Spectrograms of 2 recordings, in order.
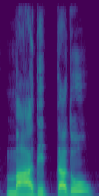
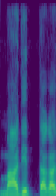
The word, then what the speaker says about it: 맛있다: 그래서 국립국어원에서 그래 둘 다 인정해 줄게. 맛있다가 합리적인 원칙. 맛있다는 허용으로 봐줘요. 왜?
